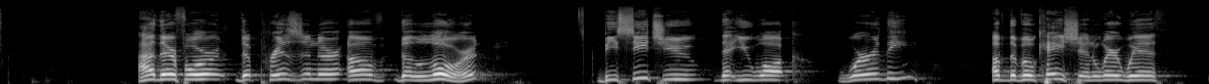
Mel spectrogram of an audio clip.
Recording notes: Preached at Gospel Lighthouse in Bossier City, La.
